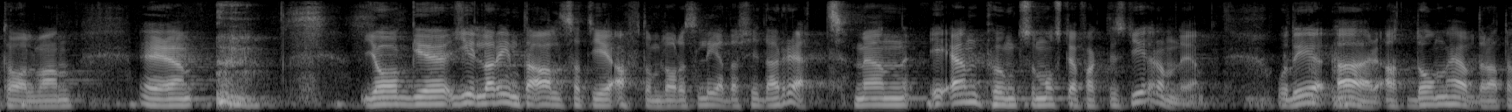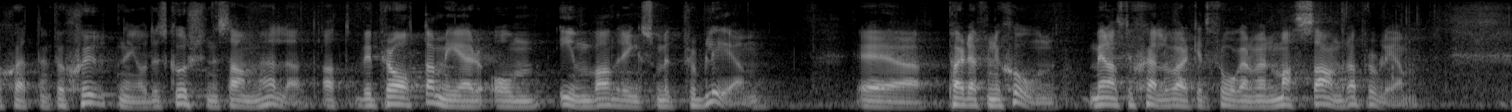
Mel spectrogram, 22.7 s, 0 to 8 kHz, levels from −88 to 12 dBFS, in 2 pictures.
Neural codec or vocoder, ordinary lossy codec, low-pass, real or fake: none; none; none; real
